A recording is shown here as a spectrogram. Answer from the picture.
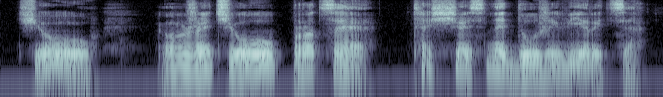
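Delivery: scoffing, derisive tone. The forest spirit answers François's request for an ember: mocking. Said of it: "кинув глузливо".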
